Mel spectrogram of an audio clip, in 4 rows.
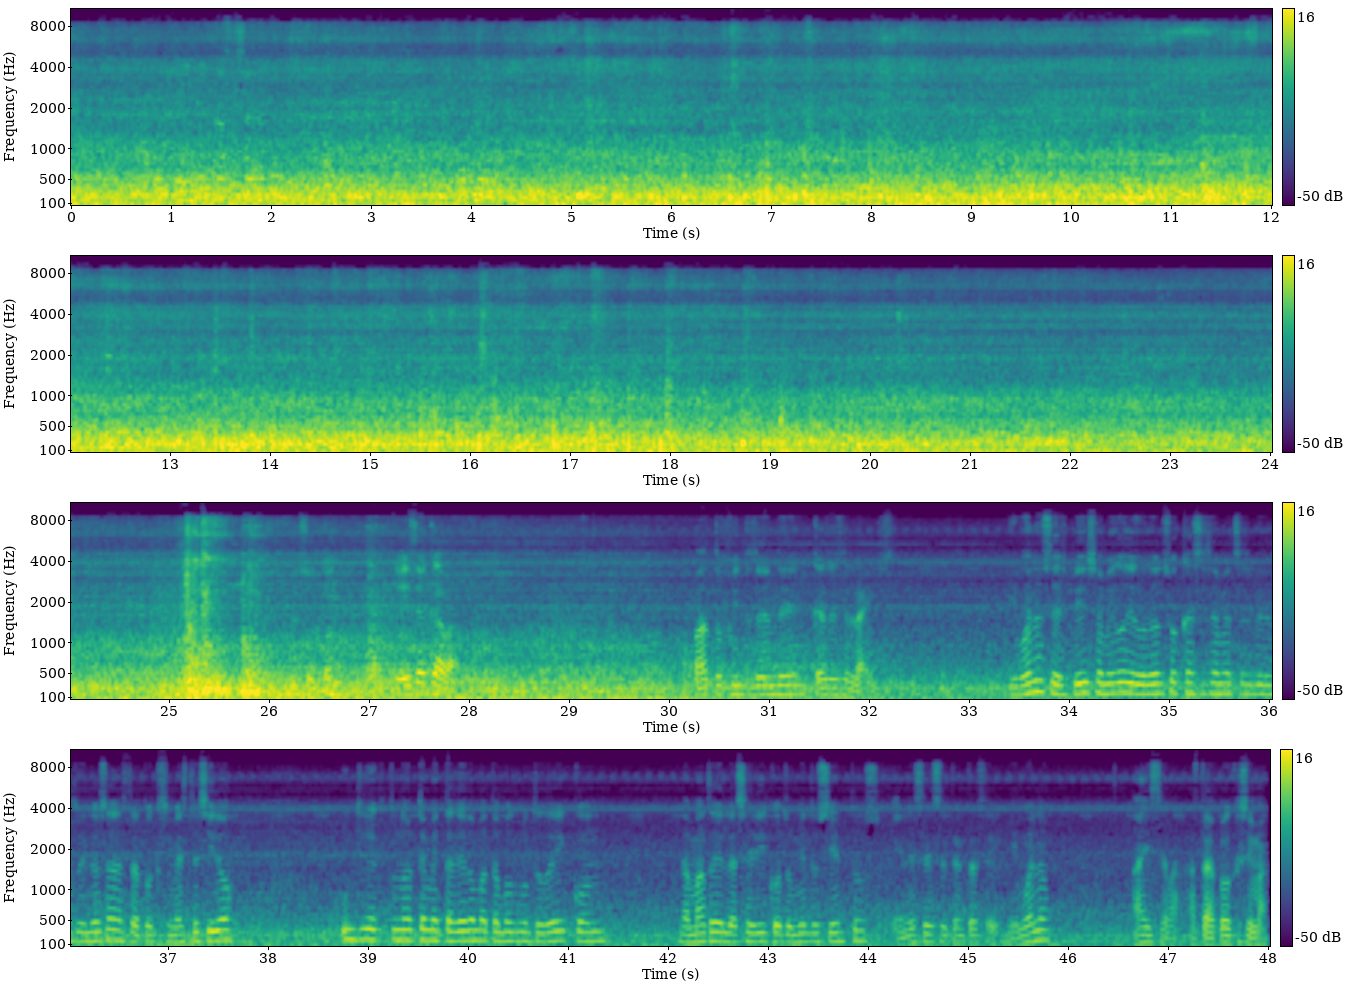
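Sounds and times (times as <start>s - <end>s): rumble of train wheels on rail: 0.0s - 48.0s
wheels clicking over rail joints: 24.9s - 26.2s.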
